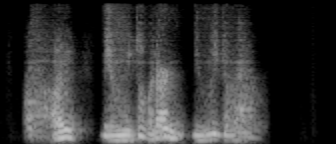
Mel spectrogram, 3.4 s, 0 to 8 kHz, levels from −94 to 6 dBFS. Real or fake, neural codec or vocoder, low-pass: fake; codec, 44.1 kHz, 0.9 kbps, DAC; 7.2 kHz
